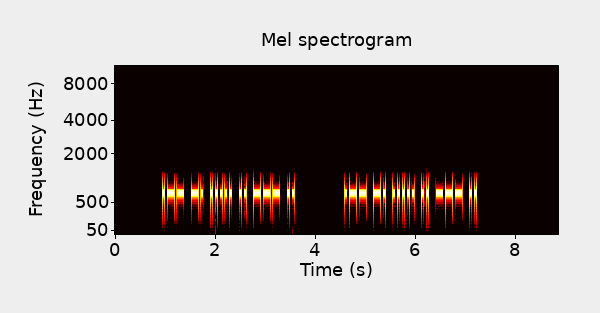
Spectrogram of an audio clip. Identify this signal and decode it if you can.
Morse code, heard as a keyed tone, about 25 wpm, 700 Hz. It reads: WN5IOI WN5IOI
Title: USA Call Signs - 6 Characters - Repeated 2x - 25wpm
